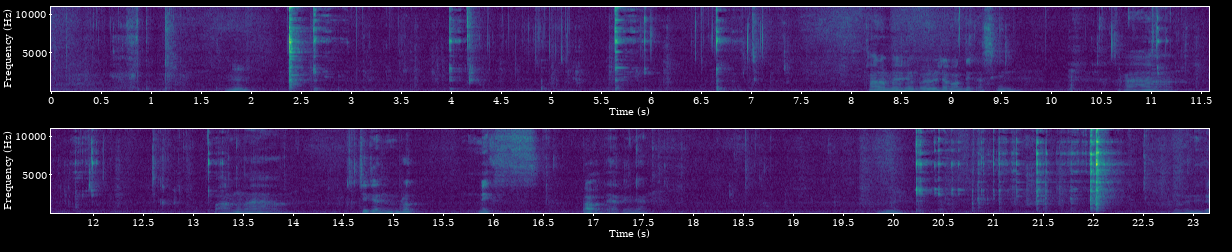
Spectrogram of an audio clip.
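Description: A metal fork clinks against a ceramic plate.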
